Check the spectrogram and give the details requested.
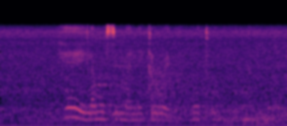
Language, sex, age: Tswana, female, 19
